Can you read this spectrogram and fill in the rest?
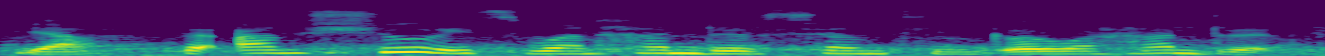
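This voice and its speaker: Young Ethiopian woman, travel vlogger, mid-pitched voice, informal chat, very noisy travel ambience. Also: moderate pace. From Addis Ababa, Ethiopia. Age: young adult. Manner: informal, addresses viewers as guys. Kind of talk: casual chat to camera. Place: busy airport, tarmac and plane cabin. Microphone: clip-on mic, selfie camera at arm's length. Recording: noisy airport and plane cabin ambience.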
